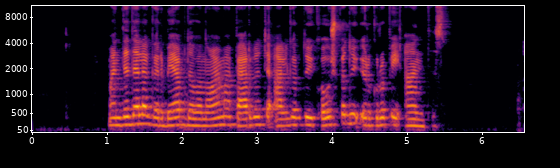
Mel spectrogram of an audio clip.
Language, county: Lithuanian, Vilnius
